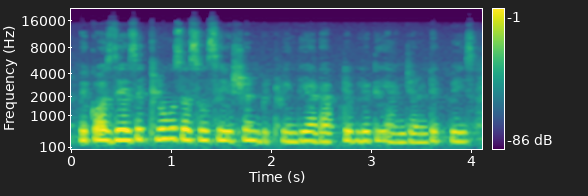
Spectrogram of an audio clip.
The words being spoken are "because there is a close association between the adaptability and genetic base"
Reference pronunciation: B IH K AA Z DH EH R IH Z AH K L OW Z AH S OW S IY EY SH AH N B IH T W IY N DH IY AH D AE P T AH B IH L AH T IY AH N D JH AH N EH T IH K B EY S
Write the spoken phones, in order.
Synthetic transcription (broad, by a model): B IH K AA Z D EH R IH Z AH K L OW Z AH S OW S IY EY SH AH N B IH T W IY N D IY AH D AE P T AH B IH L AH T IY AH N D JH AH N EH T IH K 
